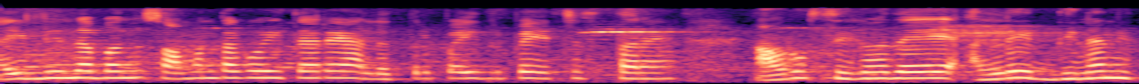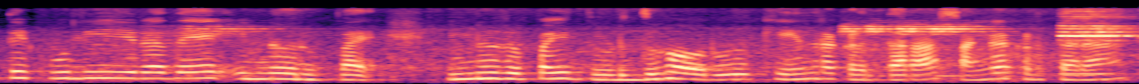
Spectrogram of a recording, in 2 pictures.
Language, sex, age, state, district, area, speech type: Kannada, female, 18-30, Karnataka, Chamarajanagar, rural, spontaneous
